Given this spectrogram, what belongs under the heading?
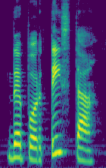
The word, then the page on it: deportista: Spanish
